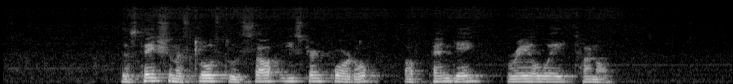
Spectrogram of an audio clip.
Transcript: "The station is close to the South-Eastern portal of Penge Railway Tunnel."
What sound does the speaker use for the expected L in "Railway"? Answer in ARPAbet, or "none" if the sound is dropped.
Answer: L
